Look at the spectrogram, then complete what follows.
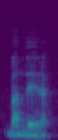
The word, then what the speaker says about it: Bandera: a pronunciarlo bien de hecho yo ya sabía pronunciar lo que pasa es que quiero estar seguro si bandera bandera russo bandera si bueno pues yo puedo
